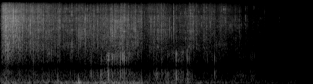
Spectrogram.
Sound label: Platform Appear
